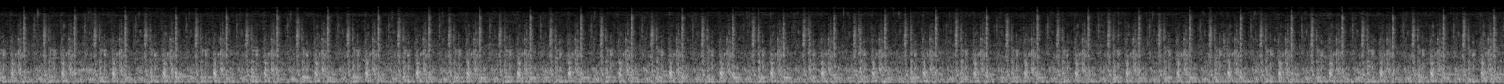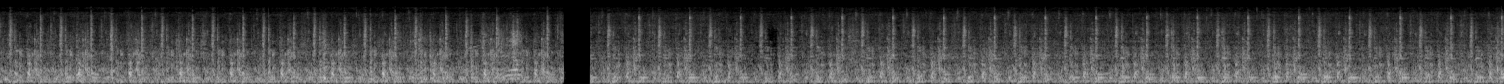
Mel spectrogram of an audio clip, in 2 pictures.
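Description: Burrell Gold Medal steam tractor's engine running, its motion work giving a fast, even mechanical beat that is briefly broken by a short gap about two-thirds of the way through.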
